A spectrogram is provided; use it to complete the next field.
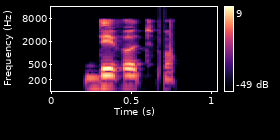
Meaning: devoutly
- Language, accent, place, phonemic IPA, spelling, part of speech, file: French, France, Lyon, /de.vɔt.mɑ̃/, dévotement, adverb, LL-Q150 (fra)-dévotement.wav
